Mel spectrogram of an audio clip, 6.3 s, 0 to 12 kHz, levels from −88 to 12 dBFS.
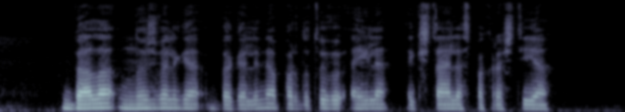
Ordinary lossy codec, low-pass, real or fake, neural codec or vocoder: MP3, 48 kbps; 10.8 kHz; real; none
